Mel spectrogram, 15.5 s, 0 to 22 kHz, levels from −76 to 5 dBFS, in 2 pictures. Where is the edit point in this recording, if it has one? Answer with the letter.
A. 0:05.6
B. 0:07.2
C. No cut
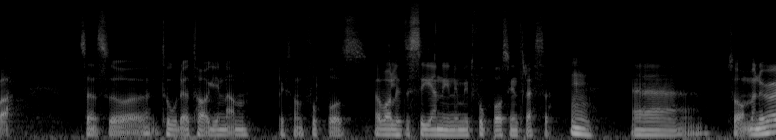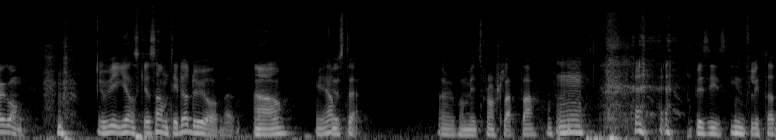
C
